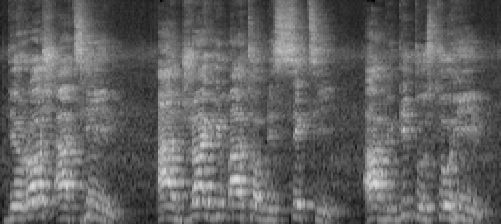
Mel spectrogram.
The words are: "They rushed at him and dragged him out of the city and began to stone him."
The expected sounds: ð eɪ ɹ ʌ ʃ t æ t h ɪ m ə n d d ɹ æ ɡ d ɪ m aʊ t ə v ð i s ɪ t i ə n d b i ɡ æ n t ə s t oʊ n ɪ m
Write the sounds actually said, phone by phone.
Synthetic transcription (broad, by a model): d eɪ ɹ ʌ ʃ ɑ t h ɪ m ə n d d ɹ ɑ ɡ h ɪ m aʊ t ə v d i s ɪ t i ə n b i ɡ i n t ə s t oʊ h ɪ m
